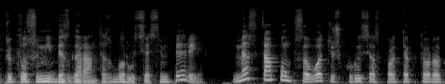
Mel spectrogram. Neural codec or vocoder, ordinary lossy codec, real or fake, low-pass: none; MP3, 64 kbps; real; 14.4 kHz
